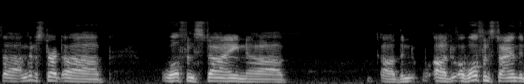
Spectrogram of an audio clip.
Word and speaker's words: Wolfenstein: the second letter like EI is pronounced I as in Stein and i e is pronounced e as in WEA okay there you go but yeah Wolfenstein New Order is a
